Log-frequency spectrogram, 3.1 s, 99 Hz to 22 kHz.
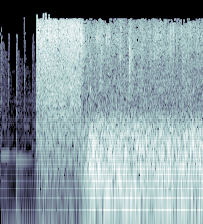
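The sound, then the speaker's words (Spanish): Heavy rain pours down in Madrid, Spain, on Wednesday 1 September after a storm the night before, in a dense, steady roar after a brief quieter opening, swelling louder partway through, with a rumbling storm character and no voices. “Lluvia, mucha lluvia en Madrid tras el temporal de anoche que dejaba 300 intervenciones de los servicios de emergencias.”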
